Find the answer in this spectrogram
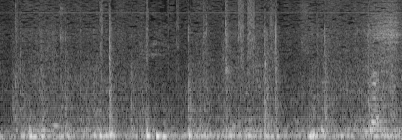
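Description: Low rumbling and handling noise with scattered knocks and clicks, as people move about close to the desk microphones on the dais.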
